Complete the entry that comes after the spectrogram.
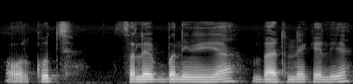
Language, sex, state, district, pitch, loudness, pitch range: Hindi, male, Uttar Pradesh, Saharanpur, 115 Hz, -18 LUFS, 115-130 Hz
